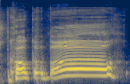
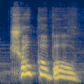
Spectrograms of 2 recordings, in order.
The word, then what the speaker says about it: Chocobo: we don't need to here's Coco ball umaro though is legendary all right it's pronounced Chocobo don't you know anything all right now we do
